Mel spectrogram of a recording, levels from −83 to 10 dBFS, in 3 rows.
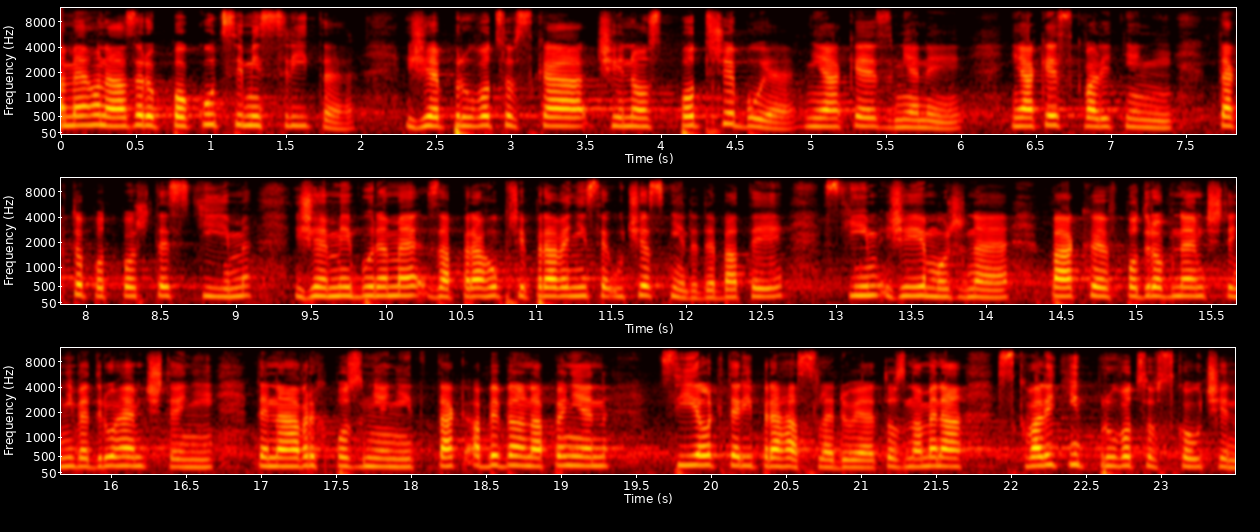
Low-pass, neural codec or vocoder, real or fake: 10.8 kHz; none; real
